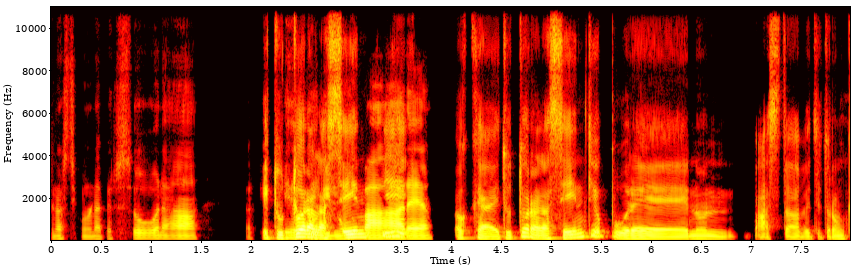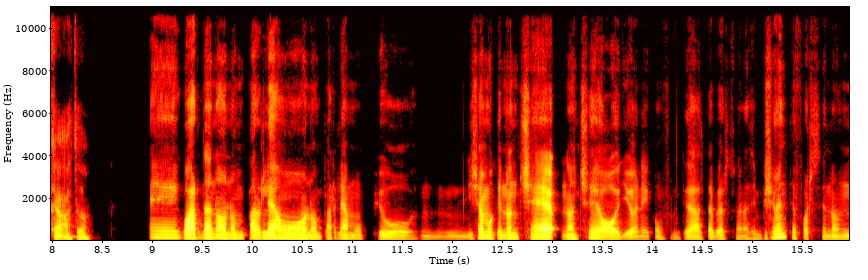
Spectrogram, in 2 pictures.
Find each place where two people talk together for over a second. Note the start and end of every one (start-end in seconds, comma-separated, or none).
2.1-3.6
